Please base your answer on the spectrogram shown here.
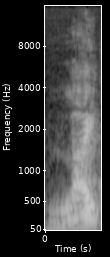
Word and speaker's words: light: So, Licht. Okay, but we say light today, but you still write Licht.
